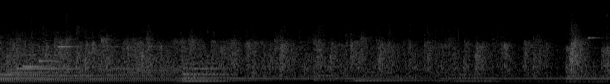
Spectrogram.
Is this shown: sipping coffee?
no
